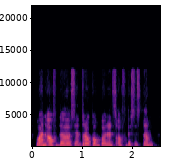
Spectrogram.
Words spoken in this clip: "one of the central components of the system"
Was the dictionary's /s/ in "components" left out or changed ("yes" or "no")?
no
